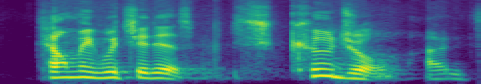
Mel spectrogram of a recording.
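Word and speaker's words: Kugell: Kugel. It's spelled K-U-G-E-L-L.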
